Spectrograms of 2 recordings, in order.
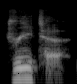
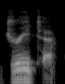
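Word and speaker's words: Dritta: And the main one, about 70% of this, is from a variety called Drita. It rhymes with Rita, but it's called Drita, D-R-I-T-T-A, I believe.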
